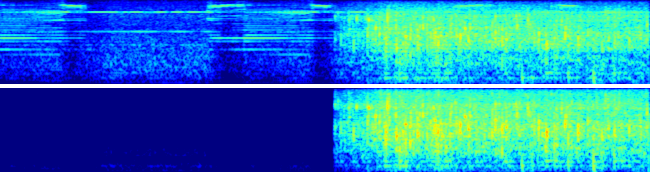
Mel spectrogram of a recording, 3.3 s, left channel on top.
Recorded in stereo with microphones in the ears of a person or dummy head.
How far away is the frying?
About 0.5 m.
